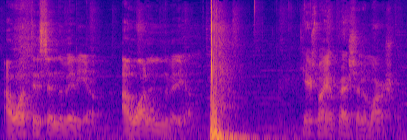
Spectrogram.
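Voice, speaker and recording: A man's voice: fairly low pitch, fast talker. A young man, a swimmer, telling a casual story about his coach. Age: young adult. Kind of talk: casual recollection. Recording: echoey room with faint music.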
